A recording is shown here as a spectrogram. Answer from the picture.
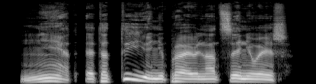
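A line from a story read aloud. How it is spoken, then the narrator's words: Growled. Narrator (Russian): прорычал Арбентус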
